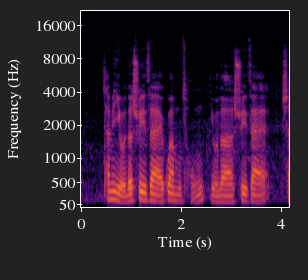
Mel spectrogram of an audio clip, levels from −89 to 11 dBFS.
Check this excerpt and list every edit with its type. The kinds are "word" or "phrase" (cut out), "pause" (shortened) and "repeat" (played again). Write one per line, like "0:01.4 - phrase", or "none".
0:02.5 - pause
